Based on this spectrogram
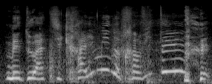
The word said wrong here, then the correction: Adil Rami: Comment elle prononce? Adil Rami, c'est le nom.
